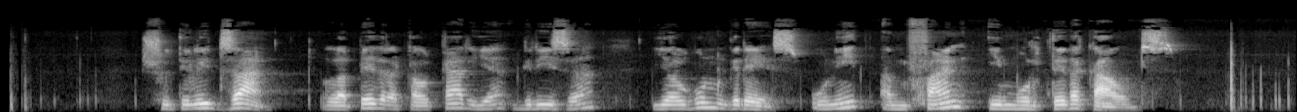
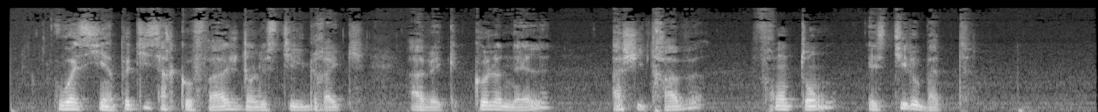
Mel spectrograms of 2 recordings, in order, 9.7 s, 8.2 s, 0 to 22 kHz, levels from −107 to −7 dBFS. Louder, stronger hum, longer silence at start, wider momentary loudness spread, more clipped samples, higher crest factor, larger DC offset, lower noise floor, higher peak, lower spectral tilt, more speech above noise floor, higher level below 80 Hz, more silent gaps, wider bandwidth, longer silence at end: about the same, -27 LUFS vs -26 LUFS; neither; first, 1.05 s vs 0.1 s; about the same, 14 LU vs 12 LU; neither; about the same, 22 dB vs 20 dB; neither; first, -67 dBFS vs -52 dBFS; about the same, -6 dBFS vs -8 dBFS; about the same, -4.5 dB/octave vs -4.5 dB/octave; first, 40 dB vs 27 dB; second, -80 dBFS vs -52 dBFS; neither; second, 11 kHz vs 16.5 kHz; about the same, 0.45 s vs 0.5 s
